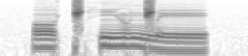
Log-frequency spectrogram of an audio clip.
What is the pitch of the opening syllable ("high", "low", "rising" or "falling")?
high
